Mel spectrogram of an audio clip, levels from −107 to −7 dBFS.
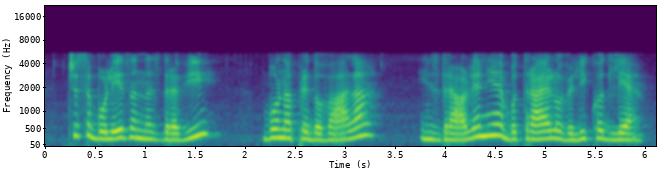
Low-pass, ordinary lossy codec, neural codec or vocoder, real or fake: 5.4 kHz; none; none; real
